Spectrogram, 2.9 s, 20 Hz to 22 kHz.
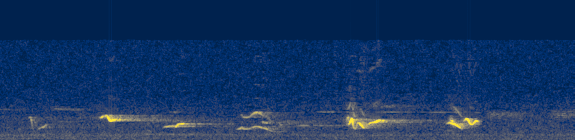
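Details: Black-headed grosbeak singing beside the Fraser River in Delta, British Columbia, Canada, on 25 May 2021: rich, sweet warbled phrases that slur up and down, in short bursts with brief pauses.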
